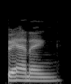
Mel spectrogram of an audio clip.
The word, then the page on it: banning: British English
